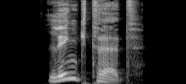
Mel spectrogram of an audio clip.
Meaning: inflection of linken: 1. second-person plural preterite 2. second-person plural subjunctive II
- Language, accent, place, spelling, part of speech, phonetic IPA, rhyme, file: German, Germany, Berlin, linktet, verb, [ˈlɪŋktət], -ɪŋktət, De-linktet.ogg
